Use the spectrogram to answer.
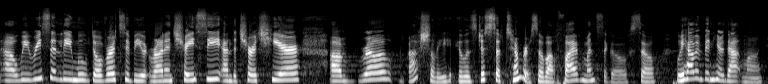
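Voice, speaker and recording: A woman in her forties, originally from Hawaii, speaks into a podium mic in a large hall. Her voice is high and bright, and the room adds a long reverb tail. She talks in a chatty, encouraging way and slips in light jokes. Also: clear, resonant tone. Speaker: women's day speaker. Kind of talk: church lesson talk. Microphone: stand mic at podium.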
